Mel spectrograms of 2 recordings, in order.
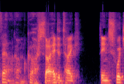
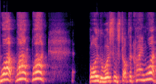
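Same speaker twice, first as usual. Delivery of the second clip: acted frantic panic, much higher and louder; 13 semitones higher, 3 dB louder than usual. Retelling a crane lift where a hook came off, acting out past panic. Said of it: "And I'm panicking".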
